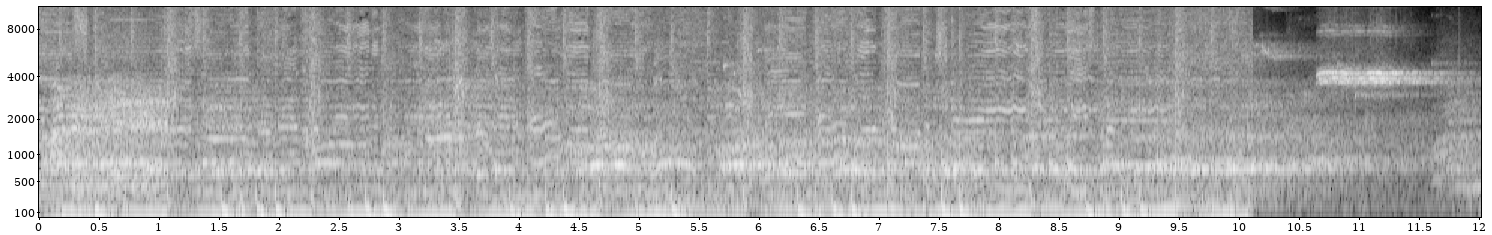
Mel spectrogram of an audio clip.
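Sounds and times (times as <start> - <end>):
players' voices: 0.0 - 10.3.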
